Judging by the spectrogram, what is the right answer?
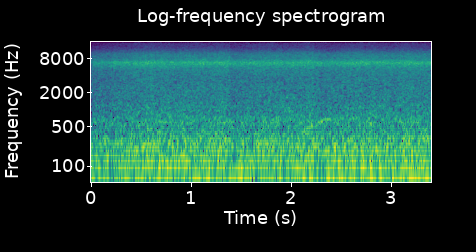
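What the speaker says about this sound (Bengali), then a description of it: "দেখছেন কি জোরে জল আসছে" A powerful waterfall sends strong rushing water crashing down in a loud, dense, unbroken roar, heard close and filling everything.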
